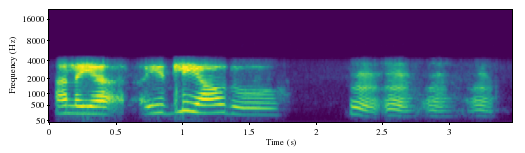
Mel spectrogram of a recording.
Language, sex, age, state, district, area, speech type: Kannada, female, 30-45, Karnataka, Koppal, rural, conversation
